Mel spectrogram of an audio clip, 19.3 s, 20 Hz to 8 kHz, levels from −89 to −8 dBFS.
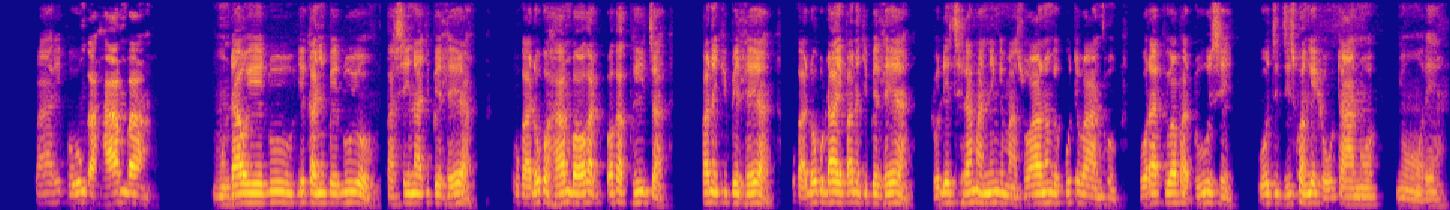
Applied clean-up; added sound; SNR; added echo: none; none; none; none.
